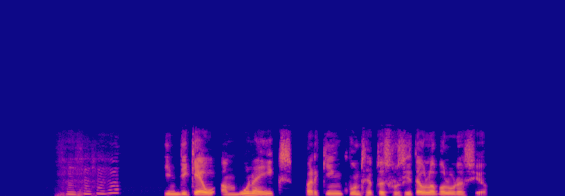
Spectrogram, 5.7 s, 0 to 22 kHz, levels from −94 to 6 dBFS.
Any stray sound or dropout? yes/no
yes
